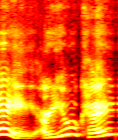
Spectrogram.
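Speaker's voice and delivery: sincere, genuine, caring, concerned, pitched well up. Advising how to check in on someone, as a genuine, caring question. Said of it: "not like in a sarcastic way, but in a genuine, like".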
